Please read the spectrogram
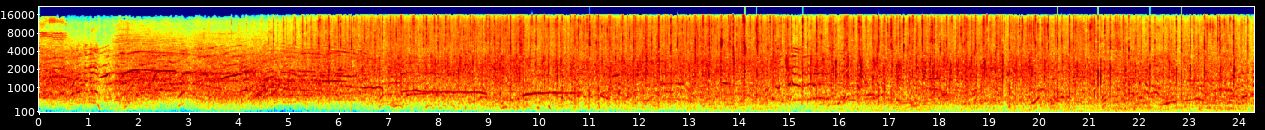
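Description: A large crowd of spectators applauding and cheering after a sumo bout, with voices calling out over the clapping. The clapping thickens into dense, steady applause a few seconds in.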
